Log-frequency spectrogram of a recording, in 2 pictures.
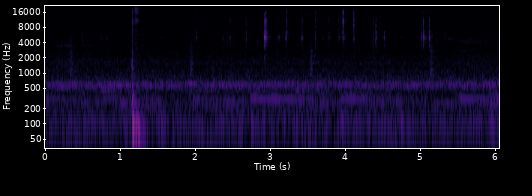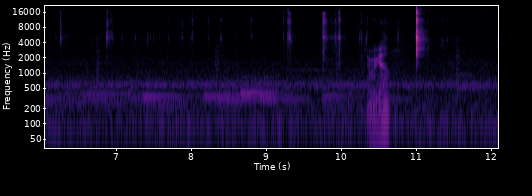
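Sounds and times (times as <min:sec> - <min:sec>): toy car parts clicking: 0:09.2 - 0:10.1.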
